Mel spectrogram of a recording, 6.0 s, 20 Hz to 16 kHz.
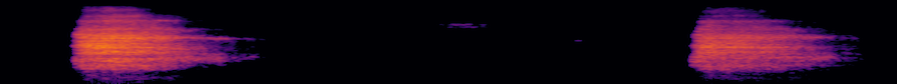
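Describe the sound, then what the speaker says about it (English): Two long, audible exhalations during a yoga class, separated by several seconds of silence, close and fairly soft. "Take 3 cleansing breaths."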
